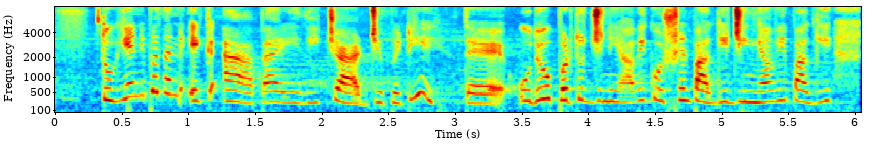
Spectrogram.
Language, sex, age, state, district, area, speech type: Dogri, female, 18-30, Jammu and Kashmir, Jammu, rural, spontaneous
